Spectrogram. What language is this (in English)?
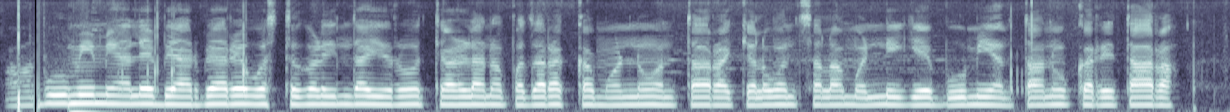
Kannada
